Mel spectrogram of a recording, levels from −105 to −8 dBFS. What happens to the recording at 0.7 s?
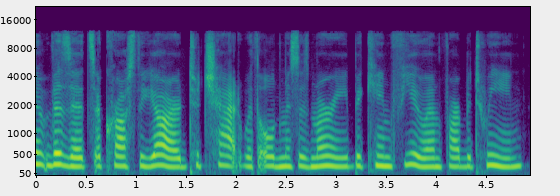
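Nothing goes wrong at 0.7 s; the speech continues intact through that moment, with no dropout, click or distortion to be heard.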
